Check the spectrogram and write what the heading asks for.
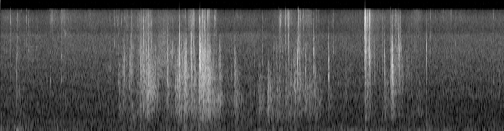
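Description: Window tint film crinkling and rustling as it is handled and pulled back from the glass, densest for about a second and a half early on, then lighter crackles with two sharp clicks later.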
